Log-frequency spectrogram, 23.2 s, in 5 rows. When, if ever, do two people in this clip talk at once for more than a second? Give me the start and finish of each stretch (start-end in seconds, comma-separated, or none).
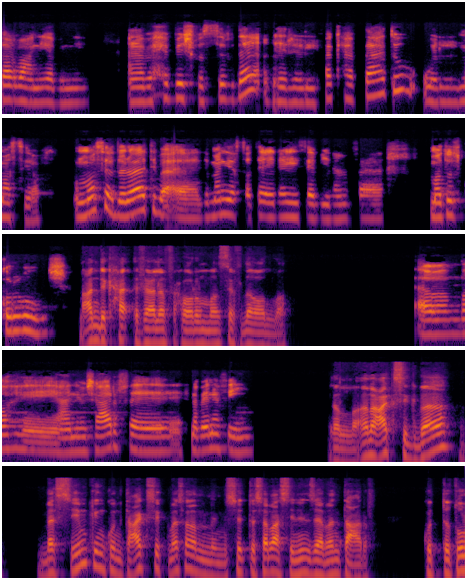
none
